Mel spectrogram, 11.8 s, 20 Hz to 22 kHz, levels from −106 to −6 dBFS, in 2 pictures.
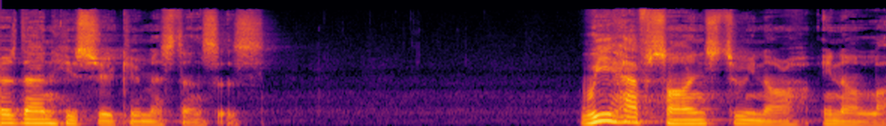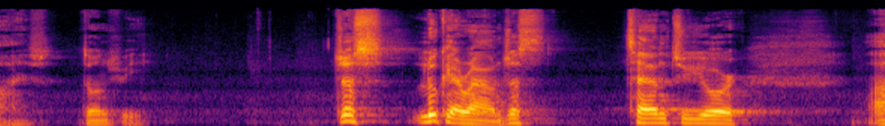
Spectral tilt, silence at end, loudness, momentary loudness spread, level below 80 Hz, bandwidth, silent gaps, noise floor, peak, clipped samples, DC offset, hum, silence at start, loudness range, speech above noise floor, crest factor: -4 dB/octave; 0 s; -24 LUFS; 17 LU; -62 dBFS; 16 kHz; none; -71 dBFS; -6 dBFS; under 0.1%; under 0.1%; none; 0 s; 10 LU; 47 dB; 20 dB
